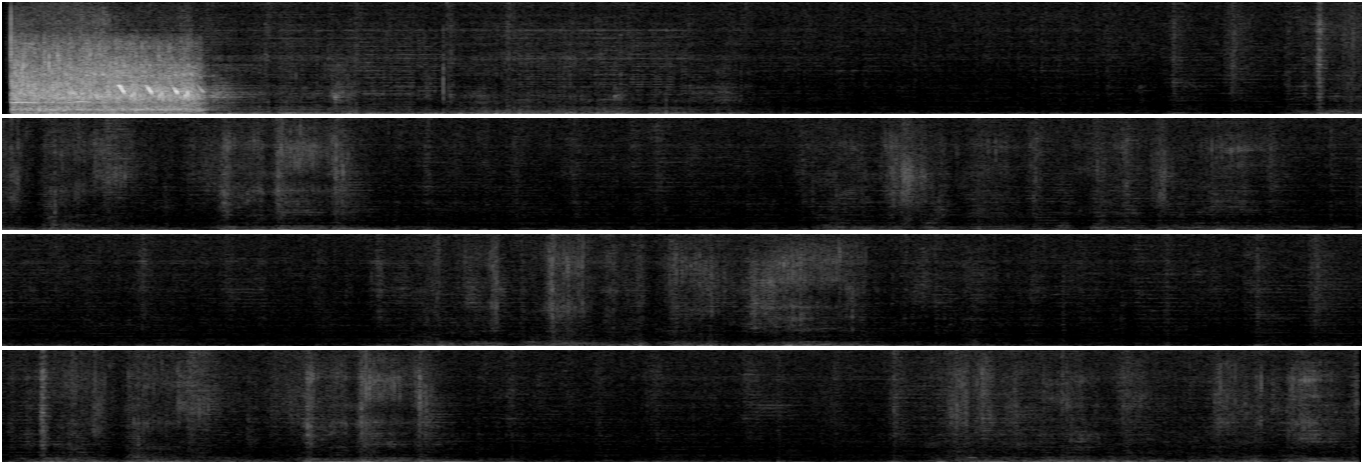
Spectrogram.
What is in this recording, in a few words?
drums; Stems; AI MUSIQUE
